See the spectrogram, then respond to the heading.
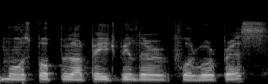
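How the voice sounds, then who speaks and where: Against a quiet background, a man with a non-native accent speaks fairly slowly. His medium-pitched voice is monotone and flat. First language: not English. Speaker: web developer. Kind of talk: tutorial. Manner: halting, many fillers.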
